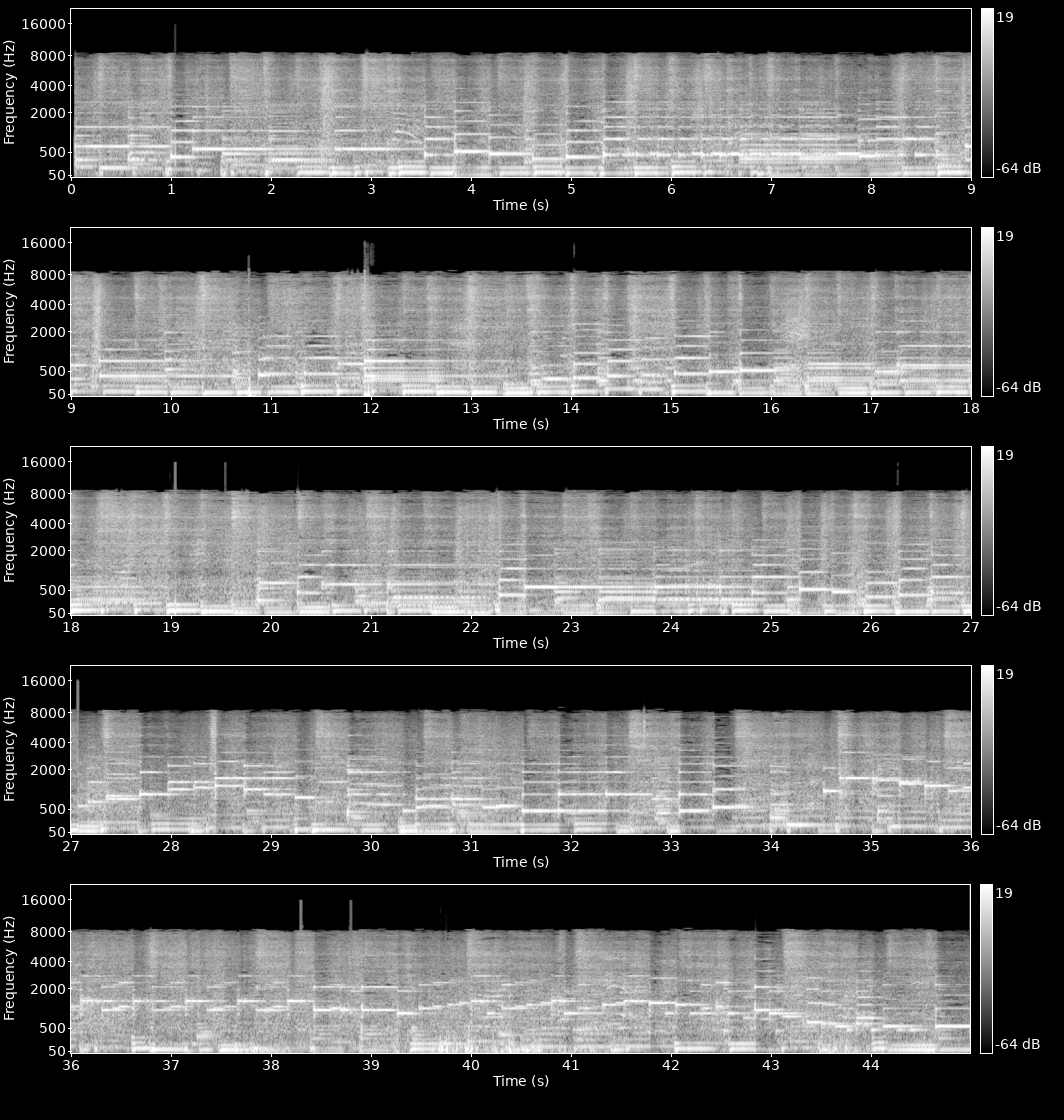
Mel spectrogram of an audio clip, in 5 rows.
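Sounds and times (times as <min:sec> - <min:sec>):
bass line: 0:00.0 - 0:44.9
drums: 0:00.0 - 0:44.9
keyboard melody: 0:06.1 - 0:18.6, 0:26.7 - 0:44.9
guitar or keyboard notes: 0:07.7 - 0:15.0.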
